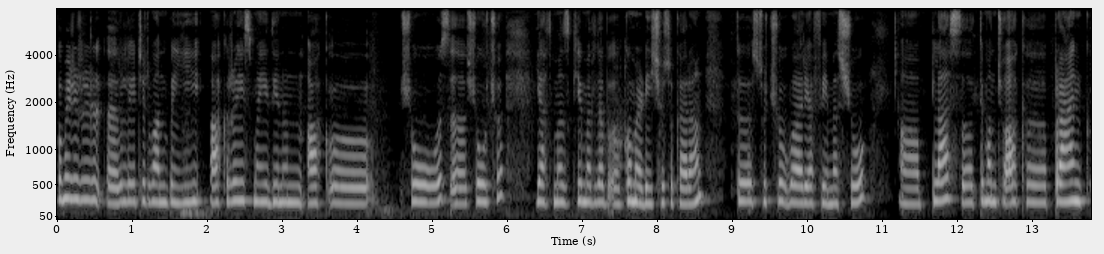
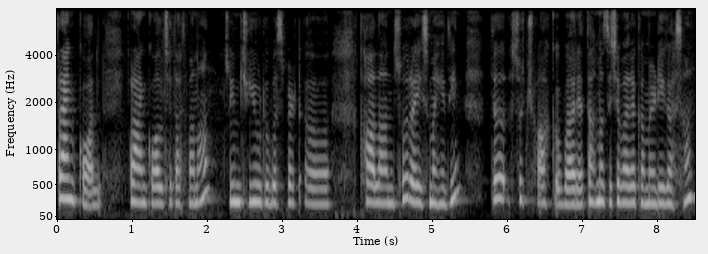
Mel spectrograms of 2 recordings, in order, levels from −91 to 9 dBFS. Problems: none marked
